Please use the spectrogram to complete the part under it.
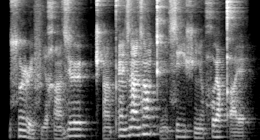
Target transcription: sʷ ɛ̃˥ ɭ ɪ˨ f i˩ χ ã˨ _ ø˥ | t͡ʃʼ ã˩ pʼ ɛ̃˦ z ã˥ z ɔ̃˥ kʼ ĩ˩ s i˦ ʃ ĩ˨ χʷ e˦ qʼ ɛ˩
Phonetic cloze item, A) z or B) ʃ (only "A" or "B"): A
